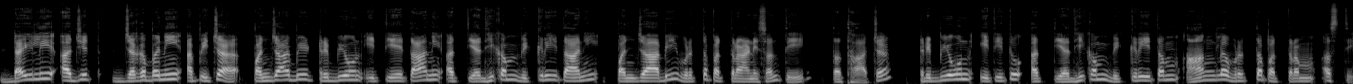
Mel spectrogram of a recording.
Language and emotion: Sanskrit, neutral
